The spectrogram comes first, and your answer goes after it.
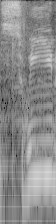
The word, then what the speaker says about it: Suied: And have you, I asked Sam the last time, I believe, how he liked his name pronounced. It's Suied, is what he says.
